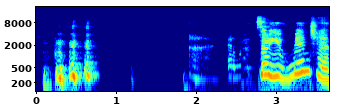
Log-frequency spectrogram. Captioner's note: chuckles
